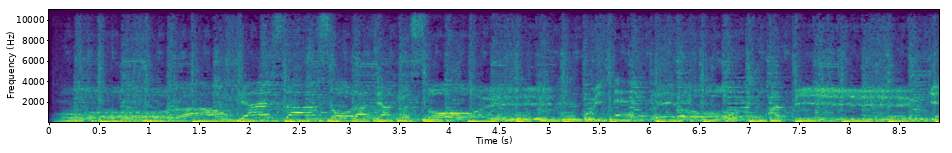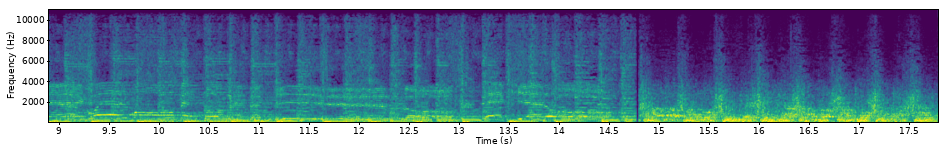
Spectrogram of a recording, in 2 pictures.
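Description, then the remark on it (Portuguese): A large crowd of Sevilla football supporters in a stadium sings a chant in support of their team, to the tune of a song that won Eurovision in 1968. The chant is loud and rhythmic with a steady beat, then dissolves into a broad roaring cheer near the end. “uma canção que venceu a Eurovision naquele ano de 68, a torcida do Sevilha usa para cantar em apoio ao seu time.”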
